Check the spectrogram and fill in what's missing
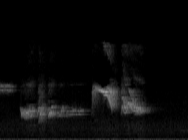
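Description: European robin song: high, sweet, thin warbled phrases with brief pauses between them, clean and unaccompanied.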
